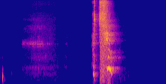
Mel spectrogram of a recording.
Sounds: Sneeze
